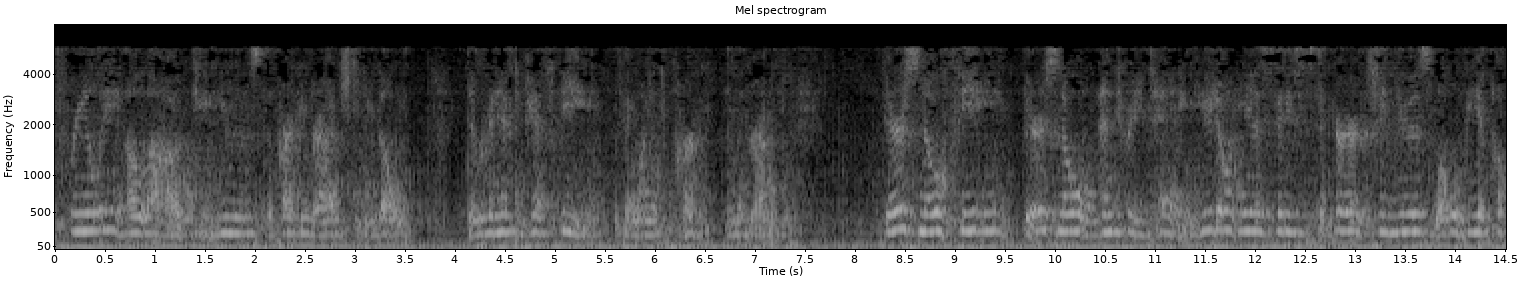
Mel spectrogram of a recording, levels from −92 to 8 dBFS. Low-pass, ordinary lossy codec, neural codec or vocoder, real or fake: 7.2 kHz; MP3, 24 kbps; codec, 16 kHz, 4.8 kbps, FACodec; fake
